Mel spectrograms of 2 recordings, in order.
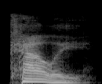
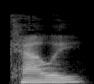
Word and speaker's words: Kallie: name it's pronounced as cie cie cie to pronounce it correctly emphasize the first syllable and pronounce the second syllable with a short e sound like Hello cie Goodbye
